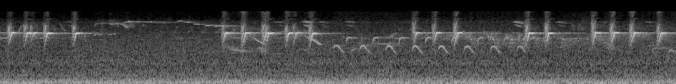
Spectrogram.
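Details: Loud, close birdsong in spring: bursts of sharp high chirps repeated in groups, alternating with lower, falling whistled notes, over a faint background hiss.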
